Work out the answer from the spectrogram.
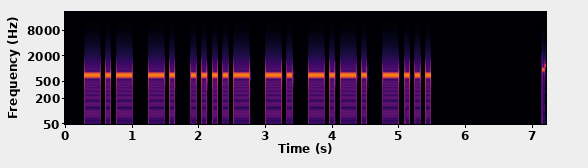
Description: Morse code, heard as a keyed tone, about 15 wpm, 700 Hz. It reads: KN4NCB
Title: USA Call Signs Repeated 3x 15wpm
